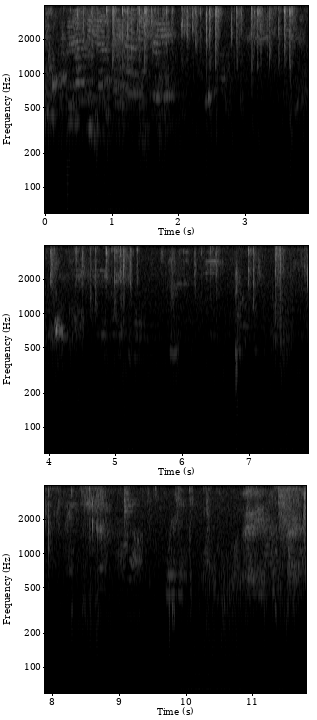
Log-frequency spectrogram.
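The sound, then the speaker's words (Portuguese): Rapid clicking of keys as a WhatsApp message is typed, a dense run of light, uneven taps that continues throughout with soft talk alongside. “Tô escrevendo aí no seu WhatsApp.”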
